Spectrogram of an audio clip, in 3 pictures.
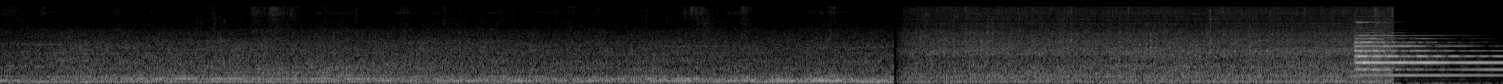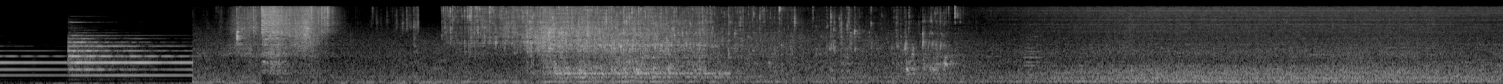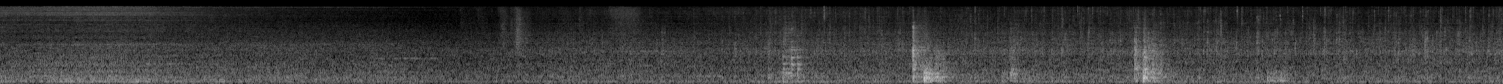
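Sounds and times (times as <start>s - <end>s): boiling hiss: 8.9s - 13.6s, 17.2s - 45.0s
water pouring into pan: 17.3s - 24.7s, 37.8s - 45.0s.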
